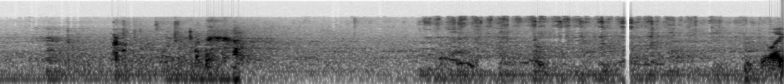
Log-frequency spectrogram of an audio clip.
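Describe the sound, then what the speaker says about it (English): Someone scrapes encrusted buildup off a car part in an automotive shop, giving irregular close rasping and rubbing strokes in bursts with brief pauses, fairly faint and alone. "just scraping off some of this crust"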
